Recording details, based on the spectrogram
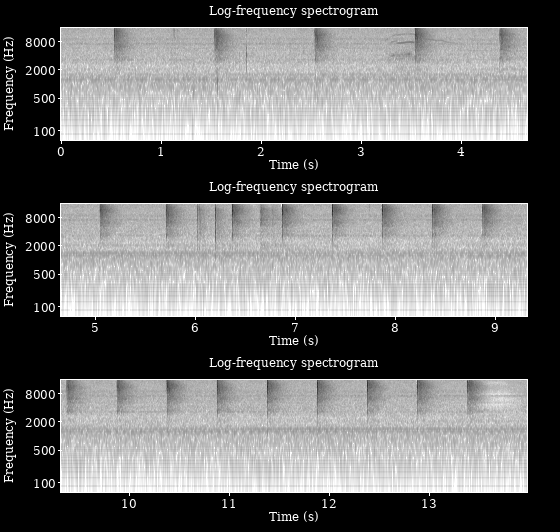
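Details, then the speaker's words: Sharp clicking pulses about one per second over a faint hum as a focused shockwave applicator (ESWT) delivers pulses at the patient's tolerated pain point on gel during heel spur (plantar fasciitis) treatment, introductory session, before switching applicators. "The patient tells us when we find a point and at that level of tolerance we deliver the required number of pulses."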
